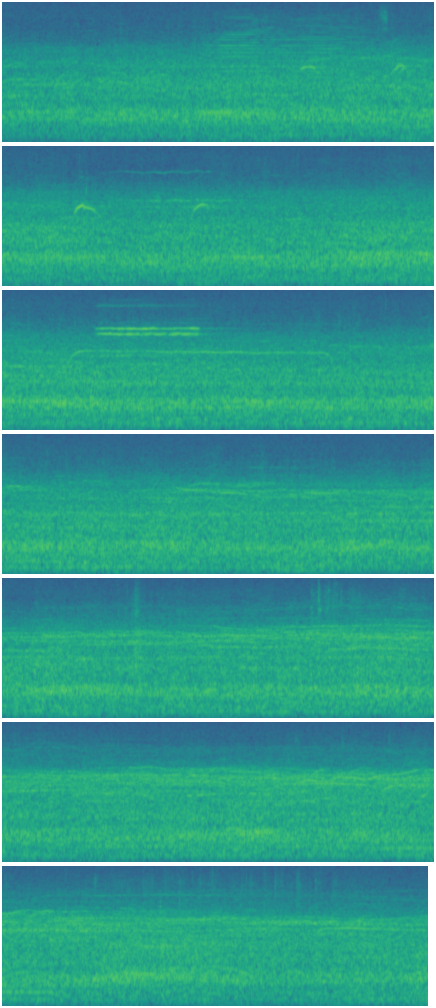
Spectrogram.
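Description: Steady crowd noise from a full football stadium, a constant wash of many voices. There are a few short high tones about ten seconds in.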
